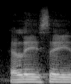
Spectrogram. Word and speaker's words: lì xì: chữ là lì xì lì xì đó là mình phát âm theo tiếng Hoa bị gì cái cái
